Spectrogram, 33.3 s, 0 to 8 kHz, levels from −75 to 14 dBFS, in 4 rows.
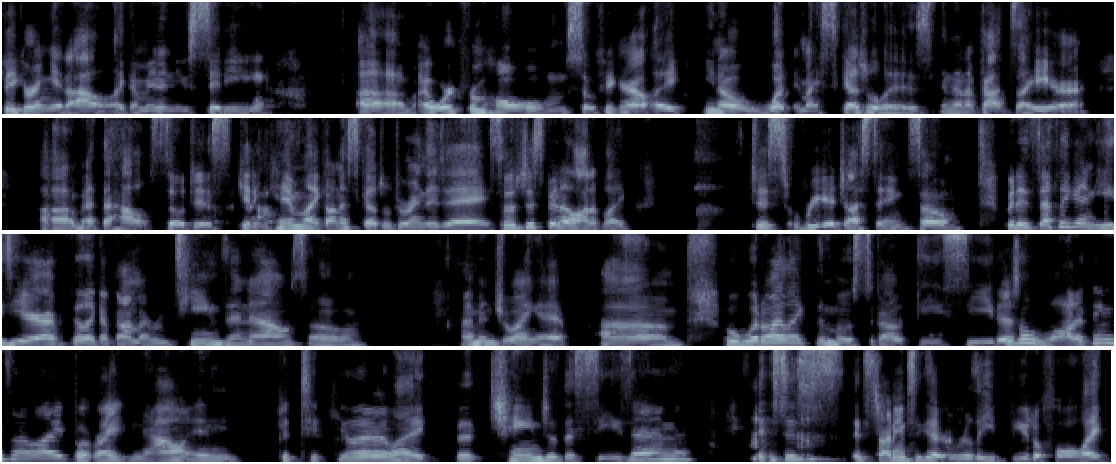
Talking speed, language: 200 wpm, English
